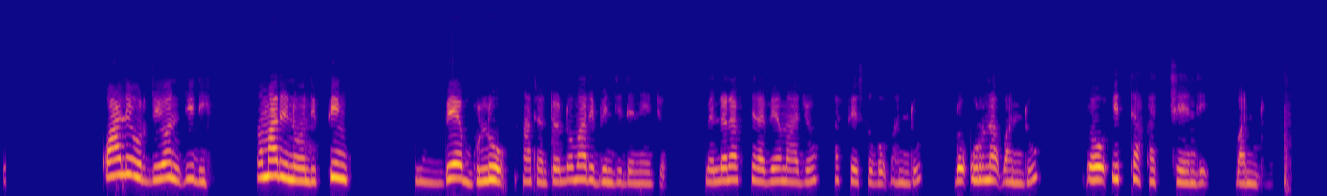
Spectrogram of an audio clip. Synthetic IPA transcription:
kwaliwuɾdiɔnɗiɗi | ɗɔmaɾinondipiŋk | bɛbulu | hatɔntɔnɗɔmaɾibindidɛned͡ʒu | bɛnɗɔnaftiɾabɛmad͡ʒuhafesuɡɔbandu | ɗɔʔuɾnabandu | ɗɔʔitːakat͡ʃːendi | bandu

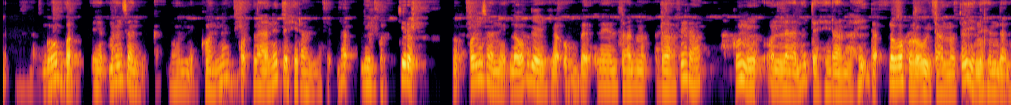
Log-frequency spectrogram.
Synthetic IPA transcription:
ɡɔbːɐeːmːɐnsɐnnɛnːɛkɔnːɛɔnlɐjnɛt̪ɛhɪɾɐnːɔhɪʔd̪ɐlɪbːɔt̪ːɪɾɔ | lɔ̰pːɔnsɐnːɪlɔwɔɡeːʃɐ̰ʔʊ̰bːɛ̰leːlt̪ɐnːɔd̪aːfɪɾɐ | kʊnɪɔ̰nlɐjnɛt̪ɛhɪɾɐnːɔhɪʔd̪ɐlɔwɔhɔɾɔwʊt̪ɐnːɔt̪ɛjɛnːɛɦɪnd̪ɐnː

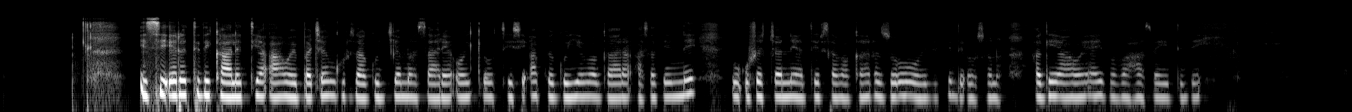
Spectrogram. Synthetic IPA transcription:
ʔɪsːɪɛɾɛt̪ːɪd̪ɪkaːlɛt̪ːɪjaʔaːwɐjbɐt͡ʃʼɛnɡʊɾzaːɡʊd͡ʒːɪjɐmɐsaːɾɪjaʔɔjkʼːɪʊt̪ʰːiːsɪʔɐpːɛɡʊjːɛbɐɡːaːɾɐʔɐsɐt̪ɪnːɛkʼʊʃɛt͡ʃːɐnːɛjɐd̪ɛɾsɐβɐɡːaːɾɐzɔʔɔɔjt̪ɛt̪ɪd̪ɛʔoːsɔnɐhɐɡe̞ːaːwɐjɐjbɐbaɦaːsɐjɛd̪ɪd̪ɛ

